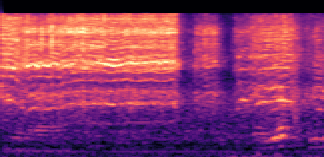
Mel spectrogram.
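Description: Small electric motors of a LEGO robot whining at a steady high pitch as it drives, cutting off abruptly about a second in.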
